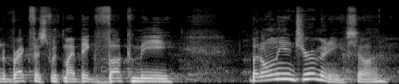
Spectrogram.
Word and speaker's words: VUC.me: VUC.me. Some people pronounce it VUC me. I don't, because I don't think that's a very nice sound, especially in Germany.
